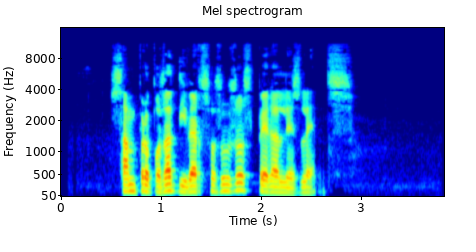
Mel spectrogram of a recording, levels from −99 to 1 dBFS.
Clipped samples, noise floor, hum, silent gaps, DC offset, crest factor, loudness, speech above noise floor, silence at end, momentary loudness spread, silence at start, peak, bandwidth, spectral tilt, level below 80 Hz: under 0.1%; -77 dBFS; none; none; under 0.1%; 22 dB; -27 LUFS; 51 dB; 0.95 s; 18 LU; 0.5 s; -6 dBFS; 11 kHz; -6 dB/octave; -74 dBFS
